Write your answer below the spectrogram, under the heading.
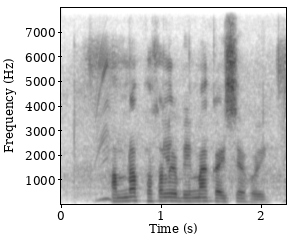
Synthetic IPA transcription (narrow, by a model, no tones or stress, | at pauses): hʌmɾapʰɔsɔlebimakajseɦoj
